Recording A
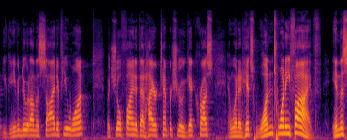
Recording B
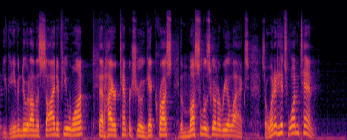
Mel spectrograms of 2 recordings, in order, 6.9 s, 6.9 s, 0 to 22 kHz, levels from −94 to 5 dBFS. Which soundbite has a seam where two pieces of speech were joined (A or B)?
B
